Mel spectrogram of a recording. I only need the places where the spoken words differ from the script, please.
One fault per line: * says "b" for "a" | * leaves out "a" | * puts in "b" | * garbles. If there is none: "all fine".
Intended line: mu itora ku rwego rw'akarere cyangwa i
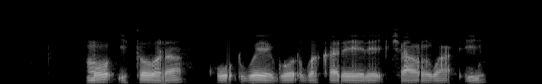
all fine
